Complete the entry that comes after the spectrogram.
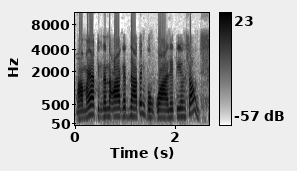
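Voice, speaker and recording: A man's voice: high-pitched, fairly quick. A Filipino man chatting casually as a motovlogger while riding, mixing English phrases into his talk through a helmet intercom mic. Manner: code-switches into English phrases, filler-laden. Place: on a motorcycle in city traffic. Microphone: Bluetooth helmet intercom linked to action camera. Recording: muffled helmet intercom mic with vehicle noise. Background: faint vehicle and road noise.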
